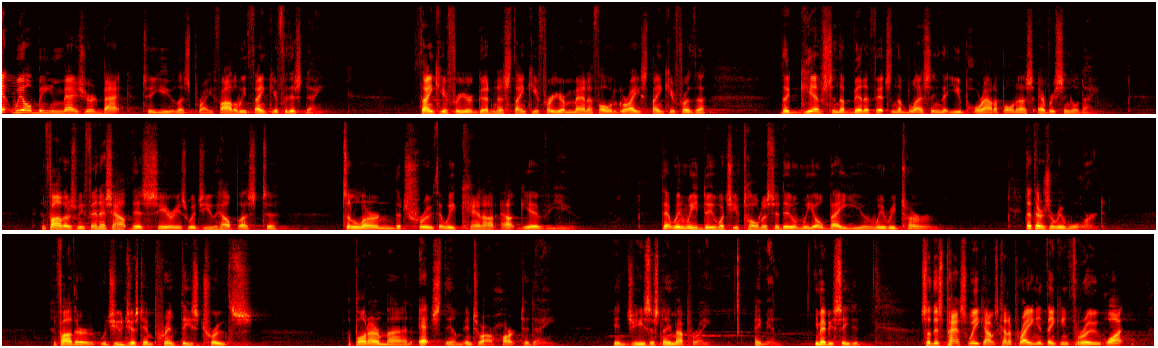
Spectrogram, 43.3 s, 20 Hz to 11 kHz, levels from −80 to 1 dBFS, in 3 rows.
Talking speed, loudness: 180 wpm, -30 LUFS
